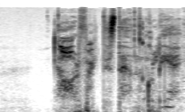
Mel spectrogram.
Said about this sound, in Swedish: Ja för då ska man ju viska så här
